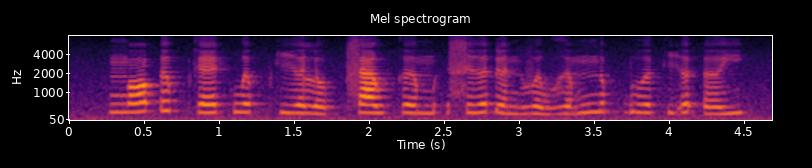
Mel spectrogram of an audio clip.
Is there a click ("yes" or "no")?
no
